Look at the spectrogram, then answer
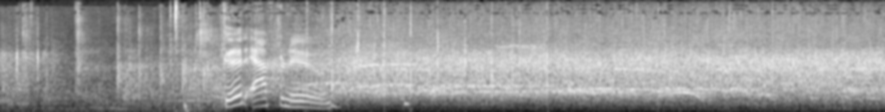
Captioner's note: applause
